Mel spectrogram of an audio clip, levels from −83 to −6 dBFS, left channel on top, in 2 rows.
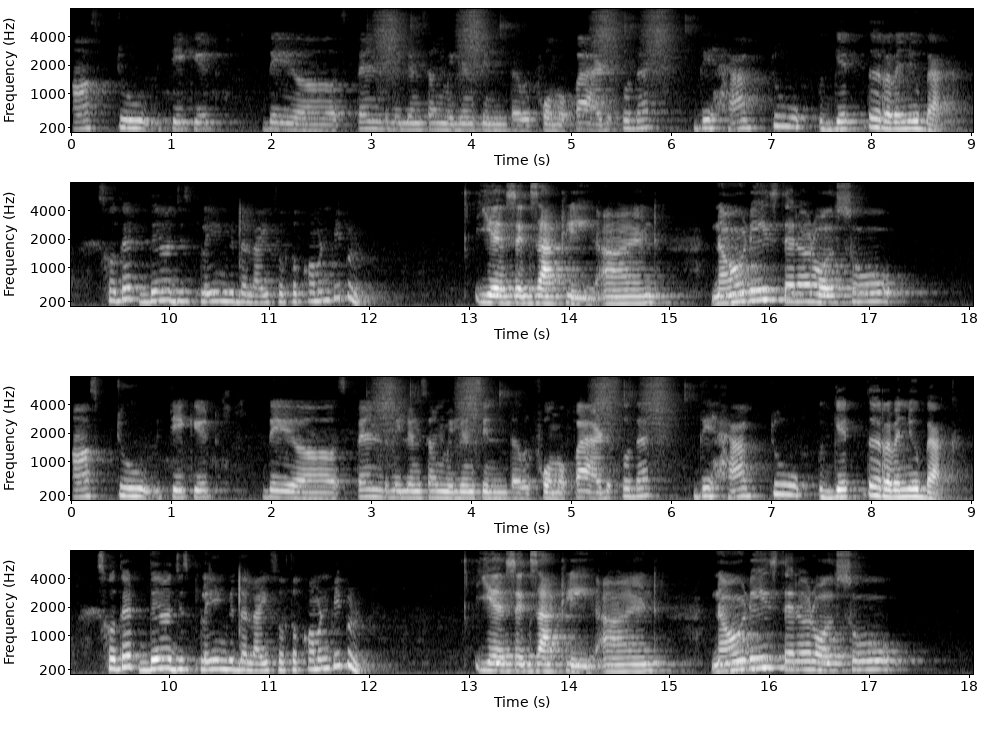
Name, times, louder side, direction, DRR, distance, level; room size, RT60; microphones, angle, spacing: voice 1, 0.0-1.4 1.9-5.8 6.2-8.7 9.2-12.0, right 6 dB, 60° right, 14 dB, 0.3 m, -25 dB
Hiss, 3.0-3.5 3.8-4.5 5.2-6.1, right 3 dB, 85° right, 4.4 m, -43 dB
voice 2, 13.1-14.9 15.4-17.2, left 1 dB, 15° right, 6 dB, 0.9 m, -22 dB
13.0 x 6.2 x 6.8 m, 0.84 s
head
